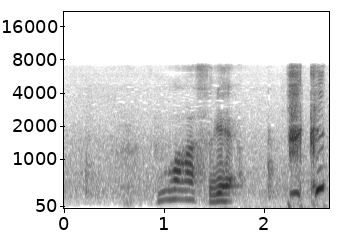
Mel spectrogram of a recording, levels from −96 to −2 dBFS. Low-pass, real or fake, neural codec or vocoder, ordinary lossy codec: 7.2 kHz; real; none; none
